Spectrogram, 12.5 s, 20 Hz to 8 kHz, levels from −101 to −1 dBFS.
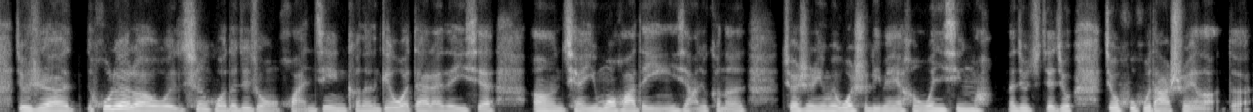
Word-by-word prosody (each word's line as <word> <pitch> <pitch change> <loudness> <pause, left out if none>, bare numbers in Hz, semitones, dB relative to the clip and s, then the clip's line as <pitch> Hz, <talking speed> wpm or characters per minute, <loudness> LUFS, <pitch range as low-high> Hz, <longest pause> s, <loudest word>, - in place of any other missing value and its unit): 就 210 0 +3
是 185 -4 +2 0.2
忽 240 +2 +4
略 250 -1 +9
了 185 -5 +5
我 165 -1 +1
生 220 +4 -2
活 180 -5 -1
的 175 +1 -2
这 180 0 -1
种 170 -2 -4
环 170 - -5
境， 205 -2 -2
可 180 - -7
能 175 +1 -3
给 185 - -1
我 190 -3 +2
带 175 -2 -1
来 160 0 -3
的 165 - -2
一 165 +1 -2
些， 170 0 -2 0.4
嗯， 170 -2 +1
潜 165 -2 -1
移 165 - -1
默 190 0 +3
化 185 -2 +3
的 160 - -4
影 155 +2 -4
响， 170 -4 -5
就 155 - -4
可 160 - -8
能 150 +4 -5 0.4
确 185 0 +1
实 175 -3 +1
因 170 0 0
为 170 - +2
卧 185 0 +4
室 175 0 -3
里 165 -1 -1
面 155 0 -2
也 155 - -1
很 165 -2 -3
温 190 +3 +3
馨 185 +1 0
嘛， 175 -3 -1 0.2
那 170 - -2
就 175 0 +1
直 170 - -9
接 155 - -1
就 165 0 0 0.3
就 180 0 +3
呼 180 0 -1
呼 175 0 0
大 160 -3 +2
睡 165 -2 -1
了， - - -6
对。 - - -7
175 Hz, 280 characters per minute, -24 LUFS, 165-185 Hz, 0.4 s, 略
